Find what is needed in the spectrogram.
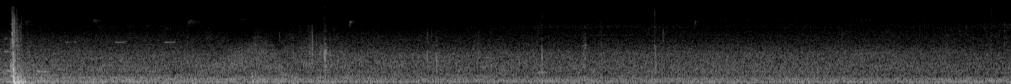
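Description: A car door shut with a single thud, followed by the steady low running sound of the Nissan Altima idling.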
